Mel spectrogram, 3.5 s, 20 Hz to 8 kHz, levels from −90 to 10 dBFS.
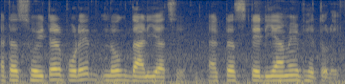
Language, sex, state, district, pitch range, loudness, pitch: Bengali, male, West Bengal, North 24 Parganas, 155-170 Hz, -16 LUFS, 165 Hz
